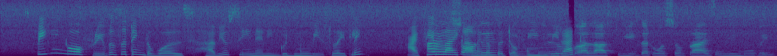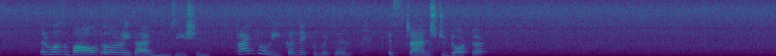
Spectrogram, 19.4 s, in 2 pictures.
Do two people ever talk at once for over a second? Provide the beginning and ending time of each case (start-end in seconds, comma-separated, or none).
5.3-7.2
